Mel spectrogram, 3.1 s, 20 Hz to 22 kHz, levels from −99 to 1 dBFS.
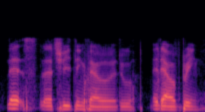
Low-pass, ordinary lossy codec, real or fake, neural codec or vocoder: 5.4 kHz; none; fake; codec, 16 kHz, 8 kbps, FunCodec, trained on LibriTTS, 25 frames a second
